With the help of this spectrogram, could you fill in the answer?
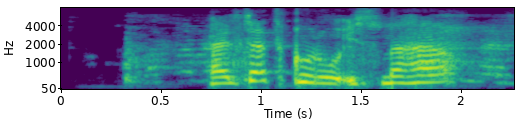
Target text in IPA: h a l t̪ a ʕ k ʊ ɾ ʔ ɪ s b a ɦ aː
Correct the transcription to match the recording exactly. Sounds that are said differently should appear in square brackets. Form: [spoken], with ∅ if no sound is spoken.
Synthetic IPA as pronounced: h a l t̪ a [ð] k ʊ ɾ ʔ ɪ s [m] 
